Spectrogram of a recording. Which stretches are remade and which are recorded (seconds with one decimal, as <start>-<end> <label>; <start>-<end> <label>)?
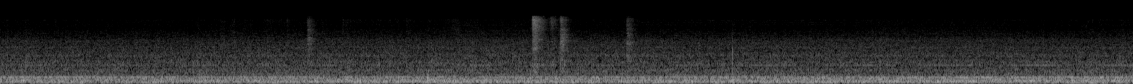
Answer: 0.0-4.4 recorded; 4.4-5.6 remade; 5.6-8.7 recorded; 8.7-10.1 remade; 10.1-11.3 recorded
